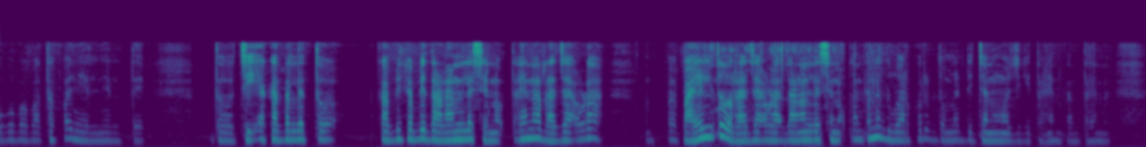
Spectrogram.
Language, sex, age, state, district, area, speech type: Santali, female, 45-60, Jharkhand, Bokaro, rural, spontaneous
